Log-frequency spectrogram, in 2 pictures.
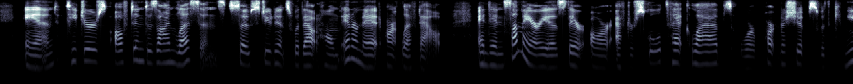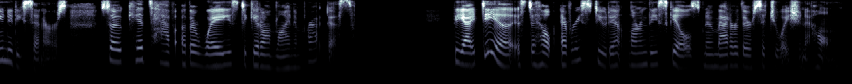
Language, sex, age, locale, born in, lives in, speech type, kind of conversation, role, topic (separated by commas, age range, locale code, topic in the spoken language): English, female, 50-54, en-US, United States, United States, read, expert-assistant, expert, Is digital literacy as important as reading and writing in schools?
